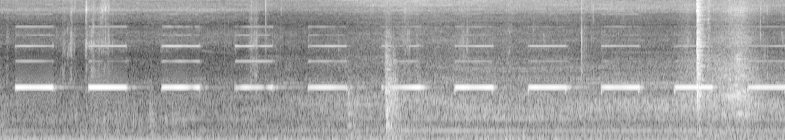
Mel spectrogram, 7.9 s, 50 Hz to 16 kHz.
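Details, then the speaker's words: Aerial 498 fire apparatus at the access panel: outriggers-on switch enabled to extend the left outriggers, steady high-pitched warning beeps about 82 a minute over diesel idle with aerial PTO on. "You come to the access panel and you come to the switch which says outriggers on. You'll hear the beeping. This operates your left outriggers, so you'll bring it out."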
